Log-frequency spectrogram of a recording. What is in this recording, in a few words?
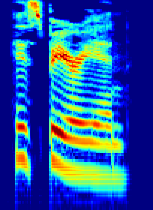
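"hesperian", English, British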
